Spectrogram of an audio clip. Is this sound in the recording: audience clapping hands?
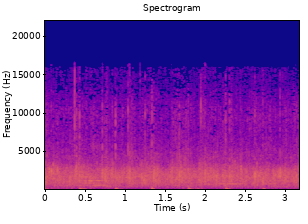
yes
